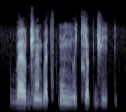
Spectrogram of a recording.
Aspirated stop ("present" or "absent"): absent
